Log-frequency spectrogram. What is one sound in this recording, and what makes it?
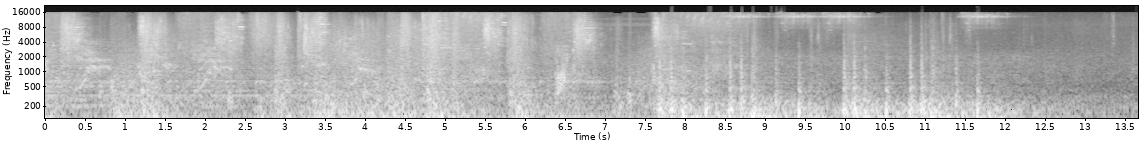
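Sword strikes and magic blasts clash in quick bursts.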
